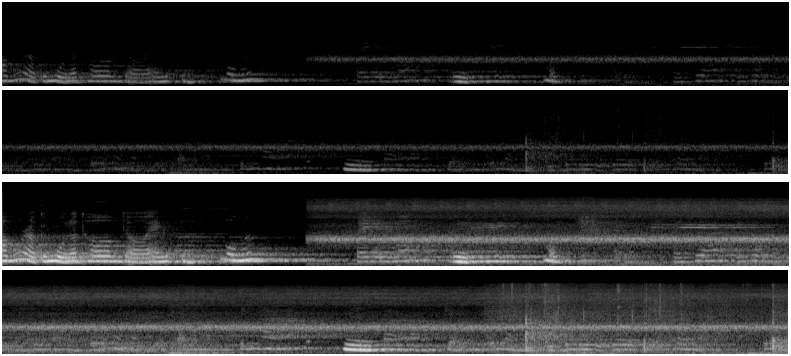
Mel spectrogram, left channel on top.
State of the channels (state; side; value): quieter; left; 22.9 dB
